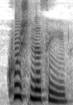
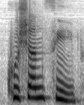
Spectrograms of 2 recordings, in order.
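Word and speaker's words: खुशनसीब: Prefix khush plus stem naseeb is pronounced as khushnaseeb, not as khushanseeb, but as khushnaseeb.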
